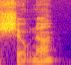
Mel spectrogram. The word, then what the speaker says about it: Shauna: So, Shauna. Shauna. Yeah. But let's not get into this. We've had an argument with our parents, okay, all her life. It's pronounced Shona.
